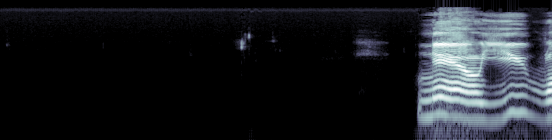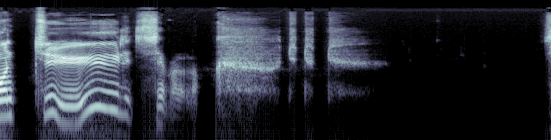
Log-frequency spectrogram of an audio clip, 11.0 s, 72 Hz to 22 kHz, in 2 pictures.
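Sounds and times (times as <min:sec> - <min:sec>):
man whispering: 0:06.6 - 0:09.3.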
